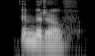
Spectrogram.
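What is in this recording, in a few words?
"iomrall", Scottish Gaelic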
